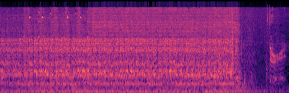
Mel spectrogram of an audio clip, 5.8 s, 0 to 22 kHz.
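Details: 1971 Dodge A500 ex-US Air Force dump truck, supposedly a 318 engine, running on fuel poured into the carburetor bowl: a rough, rapid low idle holds about five seconds, then fades and stalls; earlier cranking sounded like advanced timing.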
